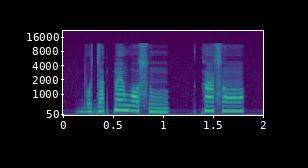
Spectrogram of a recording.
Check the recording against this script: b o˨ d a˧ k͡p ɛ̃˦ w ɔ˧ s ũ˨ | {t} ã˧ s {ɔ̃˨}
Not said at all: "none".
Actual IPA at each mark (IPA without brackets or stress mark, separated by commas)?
k, ɔ̃˧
